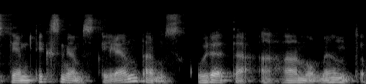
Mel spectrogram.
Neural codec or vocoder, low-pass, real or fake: codec, 24 kHz, 3 kbps, HILCodec; 10.8 kHz; fake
